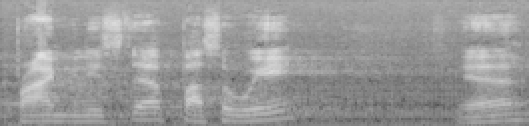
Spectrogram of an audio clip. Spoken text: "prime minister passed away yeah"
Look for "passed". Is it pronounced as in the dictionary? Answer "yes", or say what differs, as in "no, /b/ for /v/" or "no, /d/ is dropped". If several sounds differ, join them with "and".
no, /t/ is dropped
